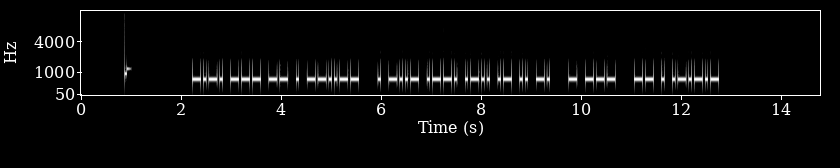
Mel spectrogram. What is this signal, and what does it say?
Morse code, heard as a keyed tone, about 22 wpm, 700 Hz. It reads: COME, EXPLAIN TO ME.
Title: Sentences from Top 1100 Words 22wpm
